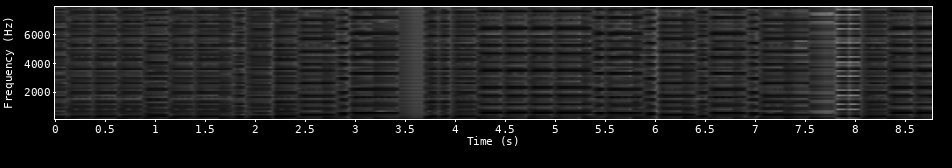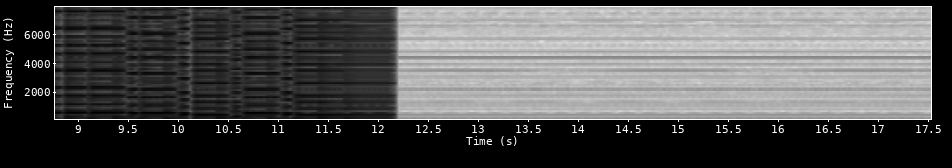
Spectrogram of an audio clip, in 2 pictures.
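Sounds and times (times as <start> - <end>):
CSG8580R5 synthesizer chip tune: 0.0 - 12.2.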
